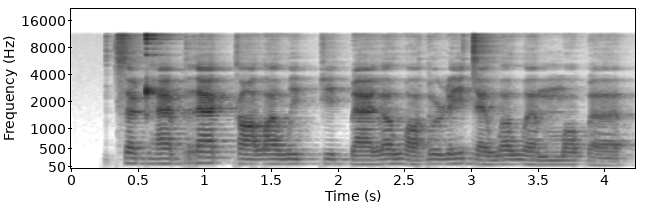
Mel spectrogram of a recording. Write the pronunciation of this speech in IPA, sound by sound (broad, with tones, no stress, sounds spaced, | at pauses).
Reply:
t͡s ɜ˨ ɖʱ æ˨ b r æ˦ kː ɑ˨ lˠ ɜ˨ w i˨ kː i˨ ɡ͡b æ˨ l ʌ˦ w ɒ˨ ɗ u˦ ɳ i˦ d ɛ˨ w ʌ˦ w ɜ˦ mː ɔ˦ ɓ ɜ˨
